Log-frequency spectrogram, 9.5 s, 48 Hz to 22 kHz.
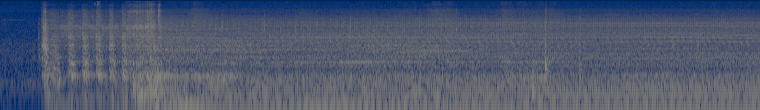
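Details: Daihatsu Cuore L251, cold start: brief crank then steady idle with a faint uneven tick about three a second, diesel-like nailing from the left side of the engine; engine ticking, cause unclear.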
